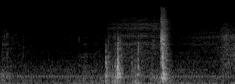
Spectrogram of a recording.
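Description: A few light clicks and knocks in the second half, over a faint steady hum.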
